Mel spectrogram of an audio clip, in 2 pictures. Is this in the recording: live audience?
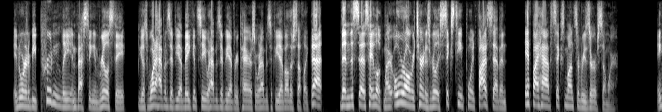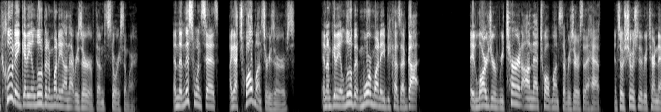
yes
